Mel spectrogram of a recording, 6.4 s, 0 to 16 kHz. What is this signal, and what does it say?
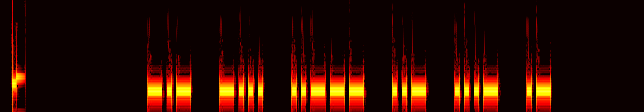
Morse code, heard as a keyed tone, about 25 wpm, spaced as for 18 wpm, 700 Hz. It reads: KB2UVA
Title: USA Call Signs - 2x Character Spacing - 25wpm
